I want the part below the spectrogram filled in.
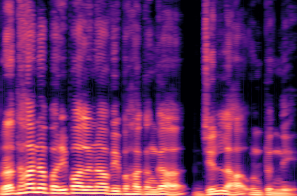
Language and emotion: Telugu, neutral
